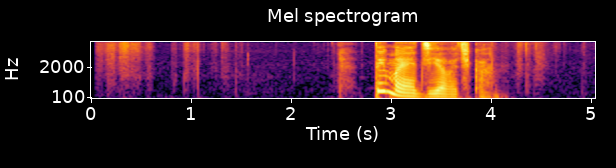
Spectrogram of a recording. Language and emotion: Russian, positive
